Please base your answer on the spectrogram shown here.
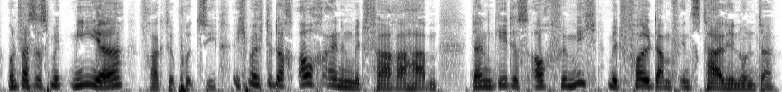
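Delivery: high, insistent little voice; pleading squirrel. Acted. Putzi asks for a passenger too, high and insistent. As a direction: pipe up so as not to be left out.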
